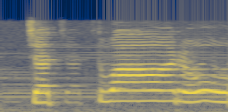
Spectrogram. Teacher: ಚತ್ವಾರೋ ಚ ಮೇಲೆ ಆಘಾತ ರೋ ದೀರ್ಘ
